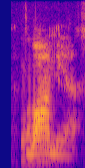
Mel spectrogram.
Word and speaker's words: Lamia: Lamia is the correct pronunciation.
